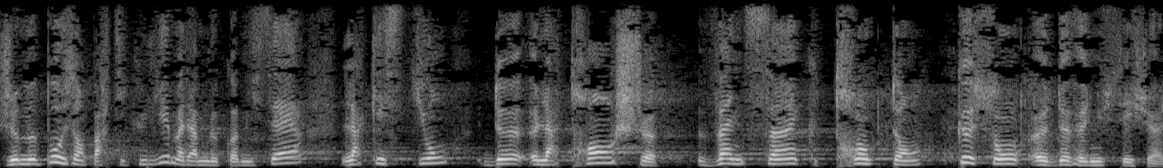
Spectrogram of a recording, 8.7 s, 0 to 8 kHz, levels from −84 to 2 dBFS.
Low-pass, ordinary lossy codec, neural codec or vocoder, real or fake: none; none; none; real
